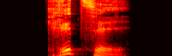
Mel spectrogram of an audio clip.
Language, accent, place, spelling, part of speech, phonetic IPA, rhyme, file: German, Germany, Berlin, kritzel, verb, [ˈkʁɪt͡sl̩], -ɪt͡sl̩, De-kritzel.ogg
- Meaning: inflection of kritzeln: 1. first-person singular present 2. singular imperative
